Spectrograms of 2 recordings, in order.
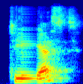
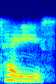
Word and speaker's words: Tais: they will participate um tiest am I saying your name correctly uh my name is pronounced Tais thank you um I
